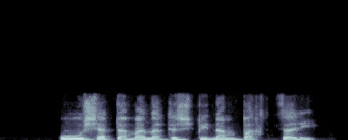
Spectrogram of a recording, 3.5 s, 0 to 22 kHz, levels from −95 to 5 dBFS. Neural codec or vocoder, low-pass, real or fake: codec, 16 kHz, 2 kbps, FunCodec, trained on Chinese and English, 25 frames a second; 7.2 kHz; fake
